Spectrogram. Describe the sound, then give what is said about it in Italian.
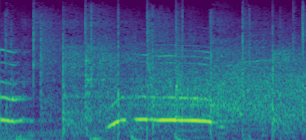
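Clapping for a show's technician comes as a short burst of brisk, crisp claps, with a voice sounding through it. “Il nostro tecnico Pietro. Un applauso.”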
